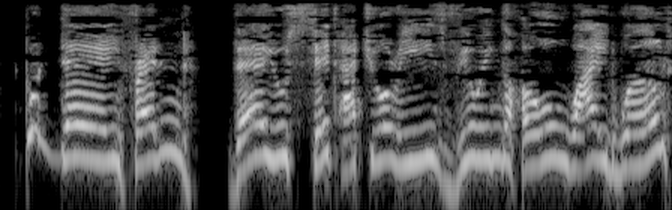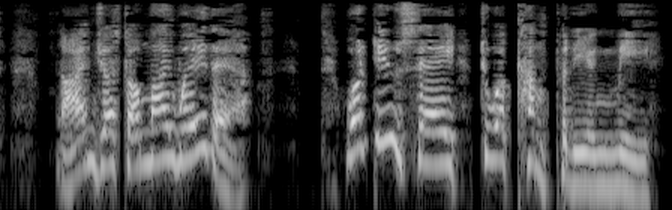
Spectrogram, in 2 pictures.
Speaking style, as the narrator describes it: greeting him cheerfully, said

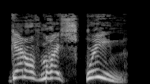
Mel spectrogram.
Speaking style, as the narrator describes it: he shouted

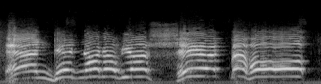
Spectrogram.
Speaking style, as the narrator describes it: cried Ahab, hailing the perched men all around him

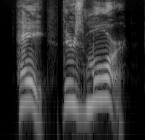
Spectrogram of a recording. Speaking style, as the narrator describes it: shouted Julian

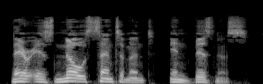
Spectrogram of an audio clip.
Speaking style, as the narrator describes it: replied angrily

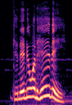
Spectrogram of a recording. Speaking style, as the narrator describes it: screamed

